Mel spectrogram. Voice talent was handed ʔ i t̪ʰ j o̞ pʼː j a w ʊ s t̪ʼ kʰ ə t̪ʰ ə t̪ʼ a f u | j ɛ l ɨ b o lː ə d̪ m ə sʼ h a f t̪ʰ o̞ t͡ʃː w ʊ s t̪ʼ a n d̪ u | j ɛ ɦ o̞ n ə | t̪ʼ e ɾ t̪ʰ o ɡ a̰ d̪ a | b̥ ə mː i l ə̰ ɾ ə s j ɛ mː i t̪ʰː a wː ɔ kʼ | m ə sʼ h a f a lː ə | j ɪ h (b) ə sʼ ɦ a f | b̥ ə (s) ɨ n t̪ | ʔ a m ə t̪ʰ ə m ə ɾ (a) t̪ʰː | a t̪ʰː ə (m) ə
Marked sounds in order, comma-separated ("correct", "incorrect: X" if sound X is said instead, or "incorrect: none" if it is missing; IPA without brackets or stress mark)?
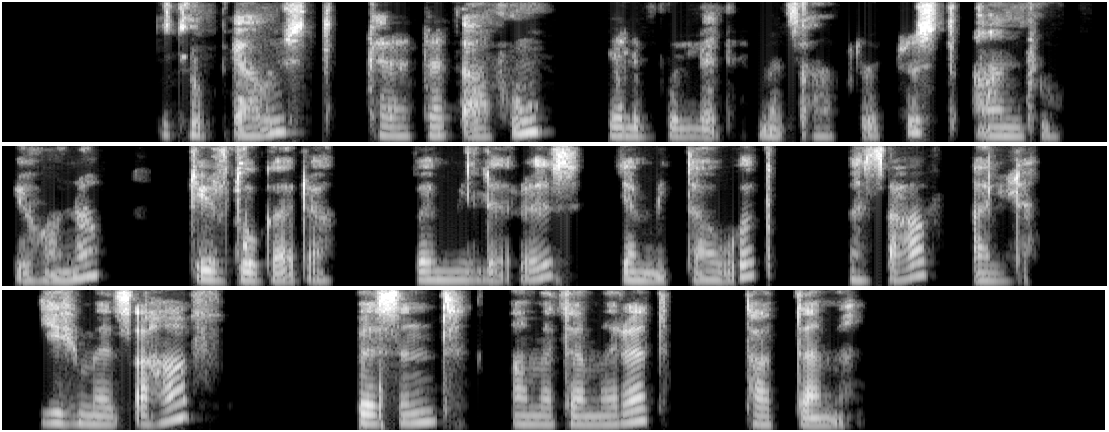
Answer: incorrect: m, correct, incorrect: ə, correct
